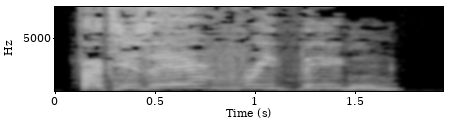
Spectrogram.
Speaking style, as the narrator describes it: he shrieked gleefully

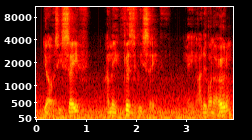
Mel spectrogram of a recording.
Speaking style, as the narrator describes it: asked calmly

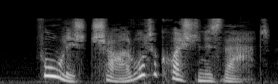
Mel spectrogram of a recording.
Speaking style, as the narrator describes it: exclaimed her mother

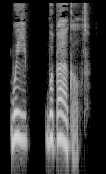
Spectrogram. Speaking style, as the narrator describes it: I say slowly

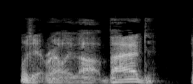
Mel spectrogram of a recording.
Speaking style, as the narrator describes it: Dernick asked in a sinking voice

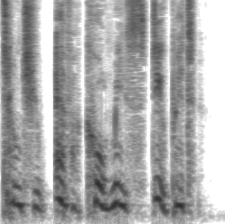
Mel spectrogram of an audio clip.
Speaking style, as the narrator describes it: she hissed

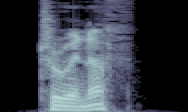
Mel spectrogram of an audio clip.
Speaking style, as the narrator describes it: said Strike

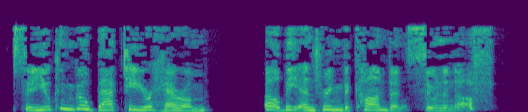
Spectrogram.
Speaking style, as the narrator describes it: I cried, the dam finally breaking

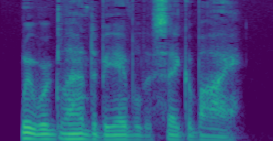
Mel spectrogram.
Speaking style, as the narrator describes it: Bennett said softly

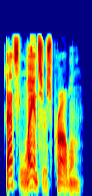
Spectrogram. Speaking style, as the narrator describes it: Caleb snorts

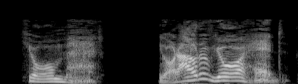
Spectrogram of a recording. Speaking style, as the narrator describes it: the little gnome gasped in amazement, trying vainly to hold his voice down to a whisper

